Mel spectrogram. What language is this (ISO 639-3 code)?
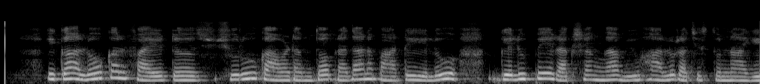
tel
